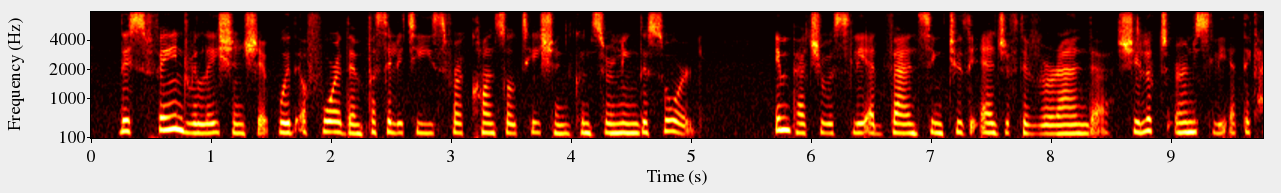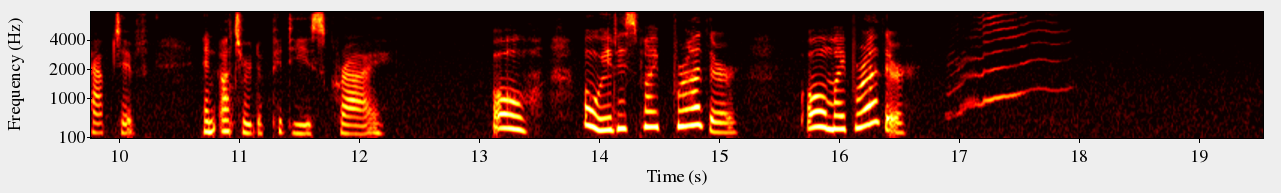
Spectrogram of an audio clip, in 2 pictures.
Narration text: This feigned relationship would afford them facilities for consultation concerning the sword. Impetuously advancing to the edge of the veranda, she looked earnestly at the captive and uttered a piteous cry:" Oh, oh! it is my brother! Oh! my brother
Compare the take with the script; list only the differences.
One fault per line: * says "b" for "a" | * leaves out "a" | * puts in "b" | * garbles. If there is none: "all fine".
all fine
